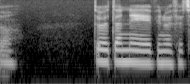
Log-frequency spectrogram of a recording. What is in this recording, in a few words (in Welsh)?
"nef", Welsh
